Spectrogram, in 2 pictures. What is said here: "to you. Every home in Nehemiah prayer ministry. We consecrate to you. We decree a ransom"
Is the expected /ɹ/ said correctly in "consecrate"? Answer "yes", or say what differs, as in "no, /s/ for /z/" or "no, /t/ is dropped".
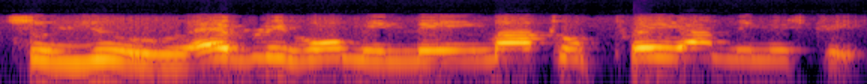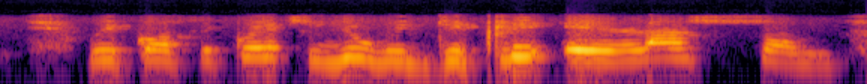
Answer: no, /w/ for /ɹ/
